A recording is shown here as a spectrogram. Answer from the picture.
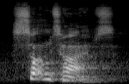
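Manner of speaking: usual speaking voice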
